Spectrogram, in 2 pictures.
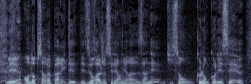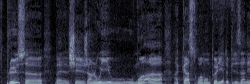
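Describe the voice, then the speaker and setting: Fairly slow in pace, this man has a fairly high pitch, a dark, mellow tone and ordinary pitch variation. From southern France. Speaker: company head, risk forecasting expert. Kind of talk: panel discussion. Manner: hesitant, many fillers.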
